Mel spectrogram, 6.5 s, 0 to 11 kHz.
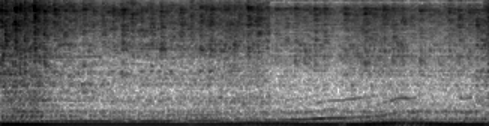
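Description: Ford F7 truck engine idling with a newly replaced fuel pump running, a steady low mechanical drone with a faint rising whine partway through, no talking.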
